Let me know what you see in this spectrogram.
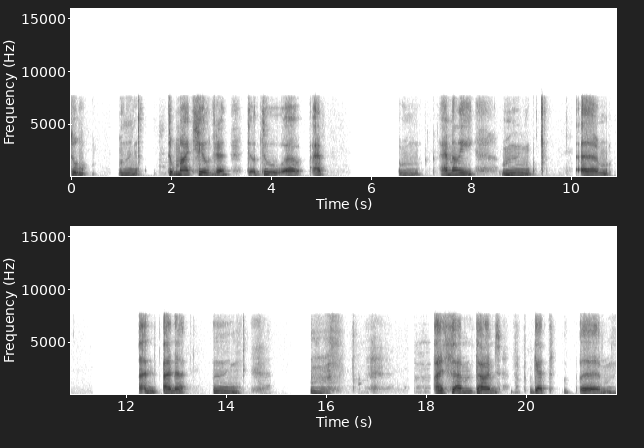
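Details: Woman with aphasia after a stroke eight years ago, helped by speech therapy exercises and home speech therapists; word-finding difficulty with word repetitions and substitutions; aphasia.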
